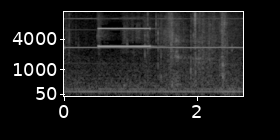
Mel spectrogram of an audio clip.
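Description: A single sustained high-pitched electronic beep lasting under a second over quiet room noise, from a medical alarm going off.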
